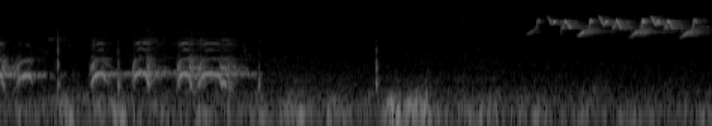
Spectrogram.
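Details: An owl calling in the wild, heard while waiting to see a black bear cub again: a run of low, mellow hooting notes with harmonics over the first two and a half seconds, later faint high chirps from another bird over a low rumble.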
